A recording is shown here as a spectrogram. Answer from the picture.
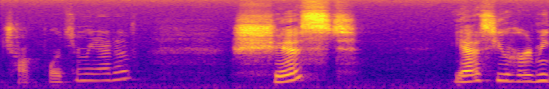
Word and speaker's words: schist: Schist. Yes, you heard me correctly. Sounds a lot like a word you shouldn't use.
